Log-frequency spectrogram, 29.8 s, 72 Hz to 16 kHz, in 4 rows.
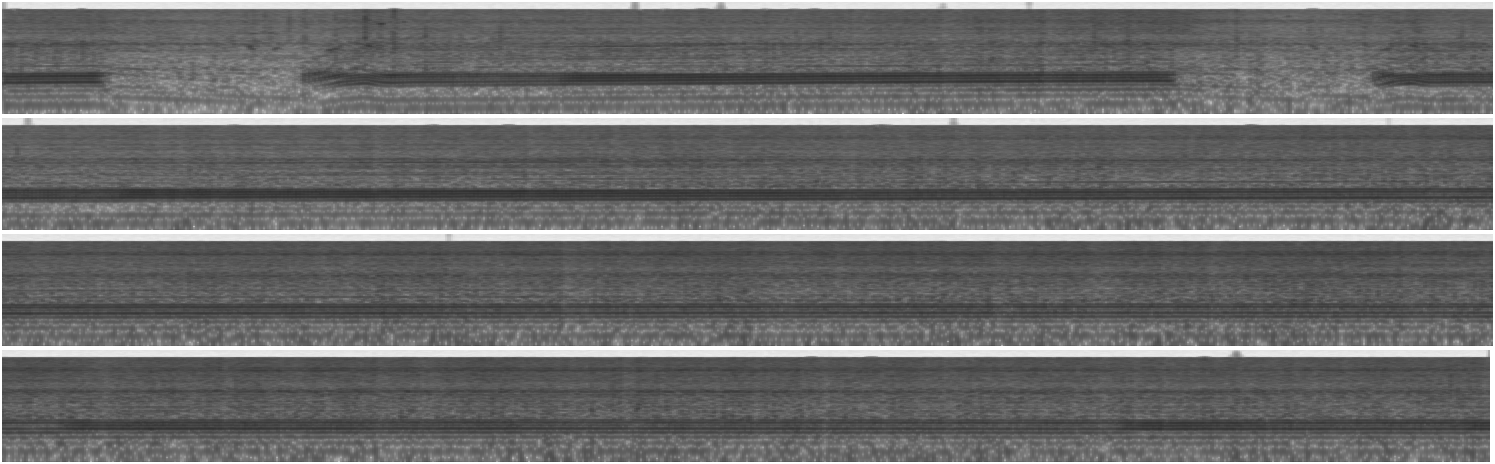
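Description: Small-capacity Jawa Betka 50 moped engine running under way, heard from on board. Its note dips sharply twice, about a second in and again around six seconds in, climbs back each time, and then settles to a steady cruising pitch.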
